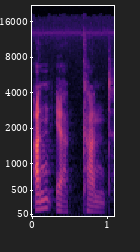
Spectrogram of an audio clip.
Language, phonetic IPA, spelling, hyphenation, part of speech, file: German, [ˈanʔɛɐ̯ˌkant], anerkannt, an‧er‧kannt, verb / adjective, De-anerkannt.ogg
- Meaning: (verb) past participle of anerkennen; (adjective) recognized, accepted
